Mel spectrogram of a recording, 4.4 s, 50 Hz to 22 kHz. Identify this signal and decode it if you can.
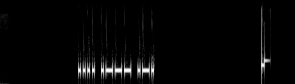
Morse code, heard as a keyed tone, about 34 wpm, 700 Hz. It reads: HJR
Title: USA Call Sign Postfixes - 3 Letters 35wpm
